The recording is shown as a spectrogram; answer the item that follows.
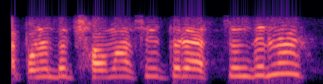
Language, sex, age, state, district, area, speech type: Odia, male, 30-45, Odisha, Bhadrak, rural, conversation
